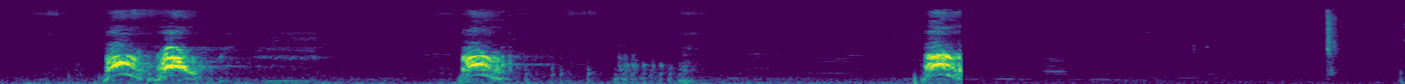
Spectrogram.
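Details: Pekingese giving a few sharp barks, first a quick double, then two single barks about two seconds apart, followed by near silence.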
